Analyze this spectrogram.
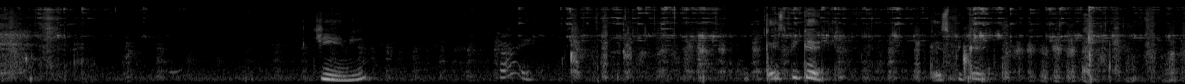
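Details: Jindo and Australian Shepherd dogs, Jin and Wriggles, playing together indoors; several short high whines rise and fall in curved bursts amid panting, scuffling and a woman talking excitedly to the dogs.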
